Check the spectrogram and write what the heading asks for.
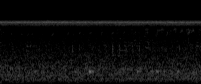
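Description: Steady, unbroken high-pitched drone of insects in the vegetation around a reservoir, over faint outdoor ambience.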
